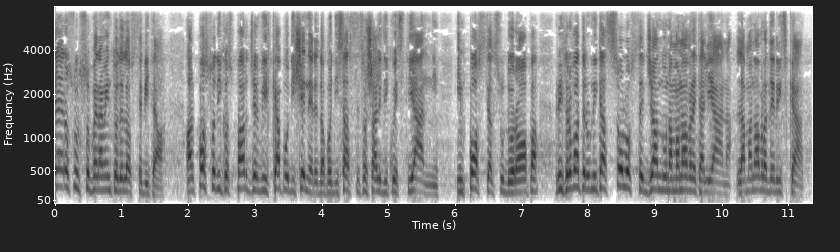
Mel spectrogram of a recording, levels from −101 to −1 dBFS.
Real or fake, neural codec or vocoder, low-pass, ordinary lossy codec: real; none; 7.2 kHz; none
